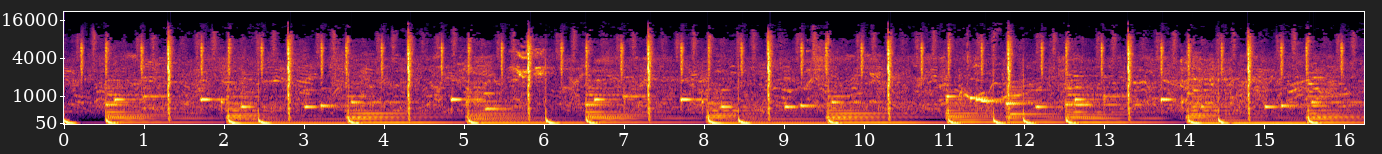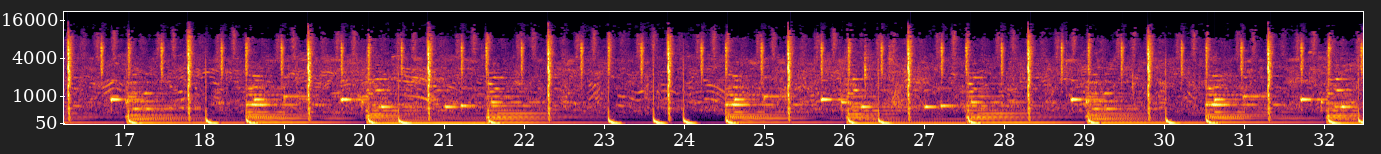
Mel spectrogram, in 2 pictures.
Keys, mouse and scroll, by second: 5.2-5.7 scroll up 1, 5.7-7.3 typing, 9.7 typing, 11.1-11.5 typing, 15.4 Tab, 15.7 scroll down 1, 16.6 typing, 18.2-19.1 scroll up 1, 19.1 typing, 20.2 Tab, 21.0 typing, 23.3 scroll down 1, 25.1 typing, 25.6 double click, 26.0 Tab, 28.2 double click, 29.1-30.5 typing, 30.8 Return.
